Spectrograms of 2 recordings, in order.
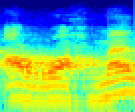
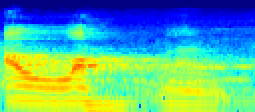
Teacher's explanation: sungguh getarkanlah olehmu huruf rnya karena kalau huruf ro enggak dikasih getaran R jadinya huruf lam dia jadinya l baca Arrahman jadi allahman nah itu jadinya kalau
